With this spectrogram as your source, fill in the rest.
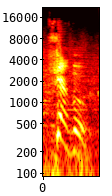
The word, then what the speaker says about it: servo: Et en australien la station service ça se dit servo. Cerveau, oui comme le cerveau sauf que ça s'écrit pas pareil.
